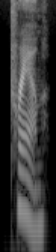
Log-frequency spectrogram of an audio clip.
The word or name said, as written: pram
